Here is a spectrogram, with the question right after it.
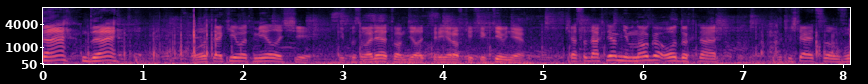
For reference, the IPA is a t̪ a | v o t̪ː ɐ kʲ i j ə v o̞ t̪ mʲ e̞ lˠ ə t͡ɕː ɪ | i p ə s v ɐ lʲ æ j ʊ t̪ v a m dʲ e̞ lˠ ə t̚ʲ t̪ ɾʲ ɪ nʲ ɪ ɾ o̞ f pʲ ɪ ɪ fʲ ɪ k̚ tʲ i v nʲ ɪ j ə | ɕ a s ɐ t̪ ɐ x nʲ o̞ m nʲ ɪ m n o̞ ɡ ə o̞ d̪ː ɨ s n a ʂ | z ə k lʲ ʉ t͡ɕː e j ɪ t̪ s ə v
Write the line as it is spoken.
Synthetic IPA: a d̪ a | v o t̪ː ɐ kʲ i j ə v o̞ t̪ mʲ e̞ lˠ ə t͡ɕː ɪ | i p ə z v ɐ lʲ æ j ʊ t̪ v a m dʲ e̞ lˠ ə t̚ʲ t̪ ɾʲ ɪ nʲ ɪ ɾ o̞ f kʲ ɪ ɪ fʲ ɪ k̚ tʲ i v nʲ ɪ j ə | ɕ a s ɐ d̪ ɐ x nʲ o̞ m nʲ ɪ m n o̞ ɡ ə o̞ d̪ː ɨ x n a ʂ | z ə k lʲ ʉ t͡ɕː æ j ɪ t̪ s ə v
